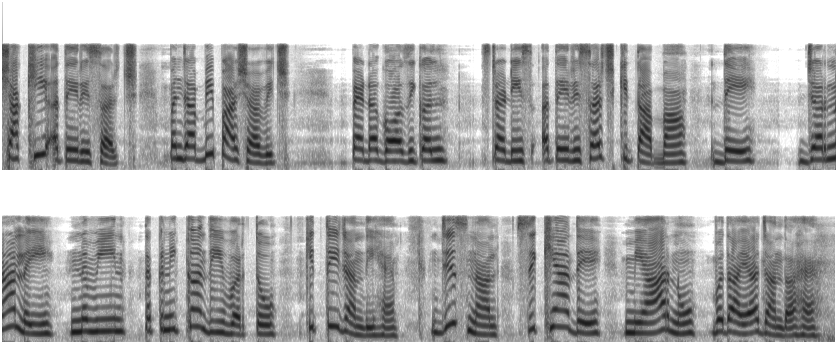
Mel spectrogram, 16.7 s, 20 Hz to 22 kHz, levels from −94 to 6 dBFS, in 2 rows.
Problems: none marked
